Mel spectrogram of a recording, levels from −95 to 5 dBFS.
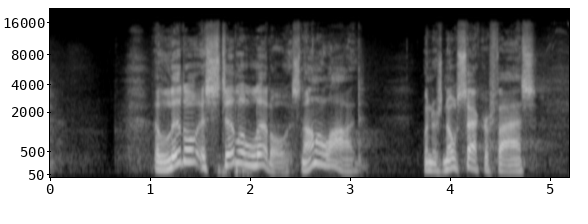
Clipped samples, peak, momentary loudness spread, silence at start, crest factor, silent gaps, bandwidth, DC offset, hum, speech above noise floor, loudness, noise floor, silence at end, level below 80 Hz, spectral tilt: under 0.1%; -6 dBFS; 10 LU; 0 s; 20 dB; none; 16.5 kHz; under 0.1%; none; 42 dB; -24 LUFS; -67 dBFS; 0.35 s; -74 dBFS; -3 dB/octave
